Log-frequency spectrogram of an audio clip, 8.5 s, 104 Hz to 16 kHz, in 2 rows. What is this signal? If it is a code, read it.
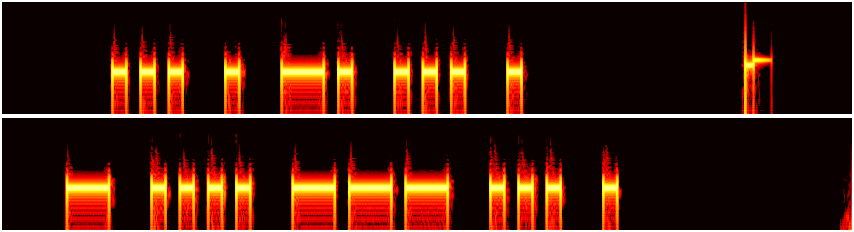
Morse code, heard as a keyed tone, about 17 wpm, 700 Hz. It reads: SENSE THOSE
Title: Sets of 2 Words - New Word Drill - 17wpm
